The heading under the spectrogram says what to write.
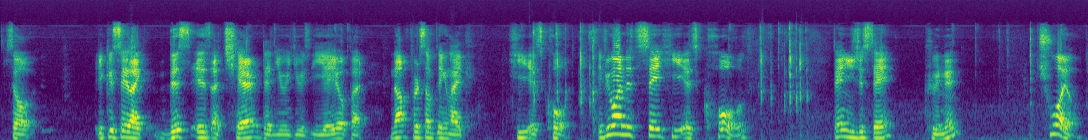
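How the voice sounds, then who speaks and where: A young man in a small room giving a relaxed, chatty livestream language lesson, slowing down to spell out examples. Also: mid-range voice. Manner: relaxed, chatty, many fillers, slows down for examples. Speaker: Korean language teacher.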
